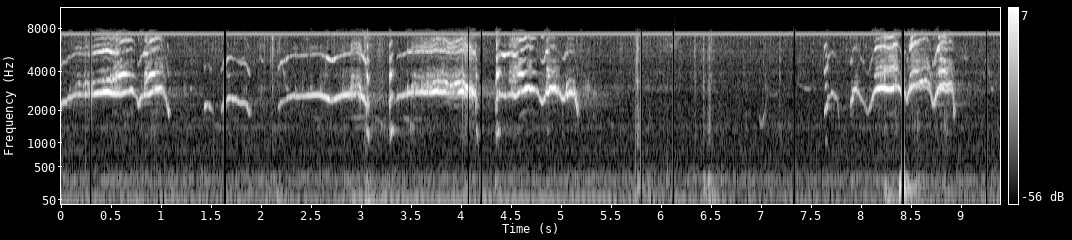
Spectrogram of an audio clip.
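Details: Peregrine falcon at its nest with breakfast, 19 October 2018; short high arched whining notes in bursts separated by pauses, with scattered clicks and a low background rumble.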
